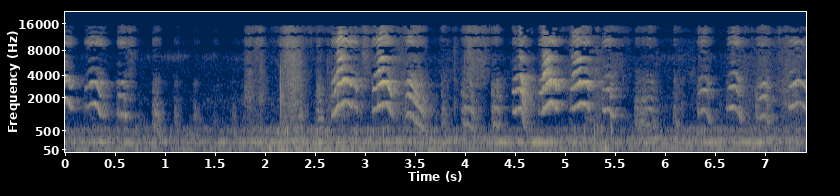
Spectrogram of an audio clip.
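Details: Litter of newborn Pomeranian puppies at day 18 squealing busily: many high, arching squeaks and whimpers tumbling over one another in quick uneven bursts, with a faint low hum beneath.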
